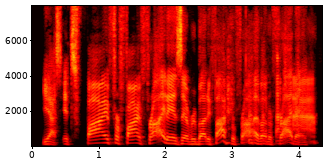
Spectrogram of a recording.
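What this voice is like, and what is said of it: Exaggerated radio DJ announcer voice. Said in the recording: “That's my Z100 radio voice.”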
